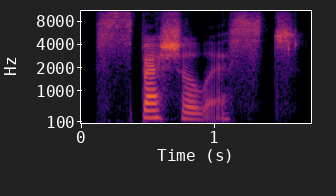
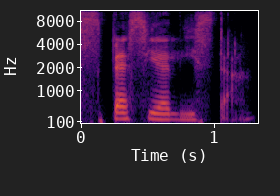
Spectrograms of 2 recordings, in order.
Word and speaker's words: specialist: to pronounce it es specialista in English we don't have the E and you don't pronounce it you start with a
